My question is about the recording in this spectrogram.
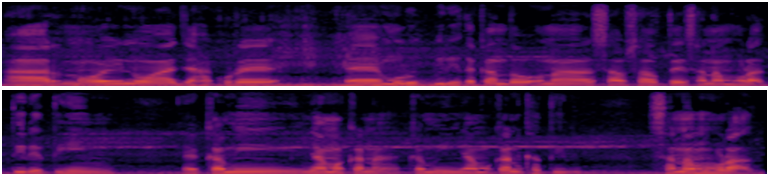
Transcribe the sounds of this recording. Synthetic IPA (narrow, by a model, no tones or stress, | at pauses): aɾnɔʔɔjnɔwad͡ʒaɦãkɔɾɛ | muɽut̪̚ˀbiɾit̪̚ˀakand̪ɔɔnasawsawt̪ɛsanamɦɔɽaʔt̪iɾɛt̪iɦiɲ | kəmiɲamakanakəmiɲamakankʰət̪iɾ | sanamɦɔɽaʔ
